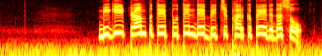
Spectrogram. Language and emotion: Dogri, neutral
